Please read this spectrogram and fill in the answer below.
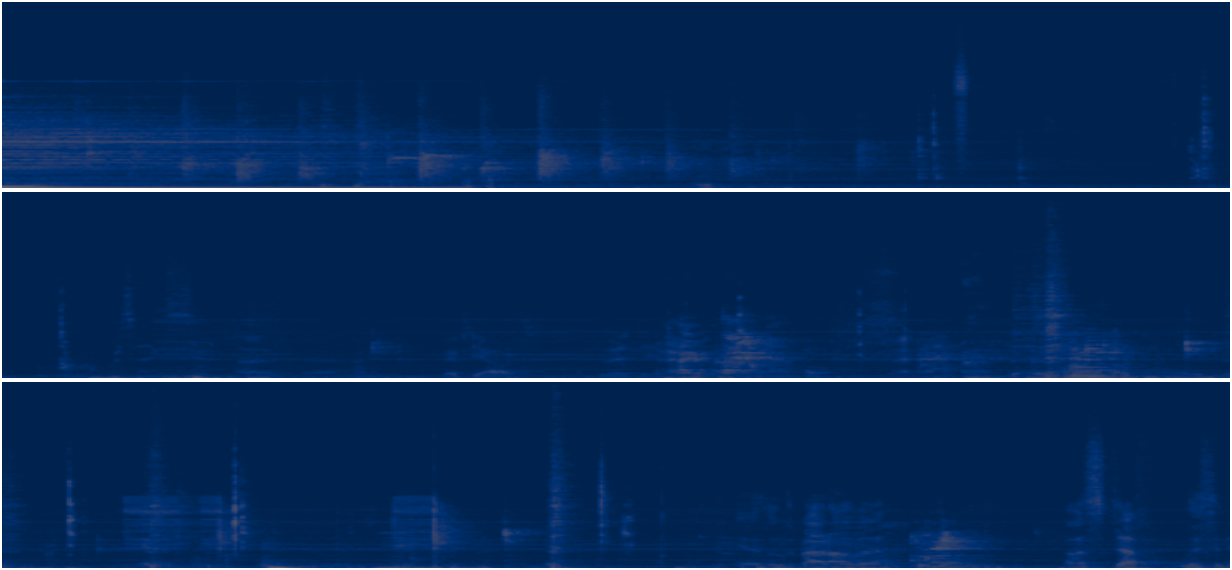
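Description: The final chord of a rock song on electric guitar and bass ringing out and fading, with a held bass note cutting off about three seconds in. Then amplifier hum, quiet off-mic talk and small knocks of instruments being handled, with one sharp thump about three-quarters of the way through.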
